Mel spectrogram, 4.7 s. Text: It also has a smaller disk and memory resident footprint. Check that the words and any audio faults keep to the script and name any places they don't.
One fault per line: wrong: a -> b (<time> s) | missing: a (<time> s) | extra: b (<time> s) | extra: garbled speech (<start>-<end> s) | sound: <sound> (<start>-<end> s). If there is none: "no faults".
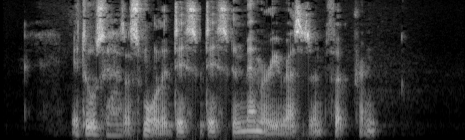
extra: disk (2.0 s)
